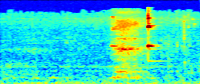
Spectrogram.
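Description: A stemmed wine glass set down on a table, giving one faint clink with a brief ring about halfway through.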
